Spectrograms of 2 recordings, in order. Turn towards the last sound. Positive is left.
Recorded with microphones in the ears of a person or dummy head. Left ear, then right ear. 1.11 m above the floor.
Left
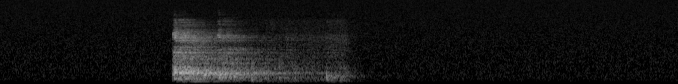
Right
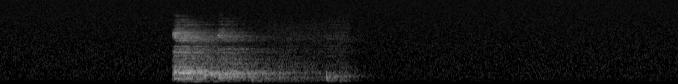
turn(degrees=30)  # may be behind; listen again after turning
